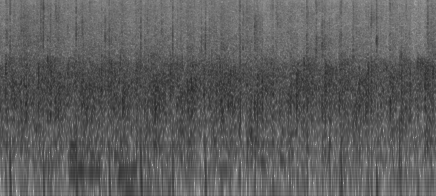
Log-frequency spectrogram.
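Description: An audience claps steadily throughout, a dense, even wash of many hands at a fairly loud level, with no voices standing out above it.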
